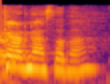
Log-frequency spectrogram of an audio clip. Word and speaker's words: Carne Asada: Carne Asada.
